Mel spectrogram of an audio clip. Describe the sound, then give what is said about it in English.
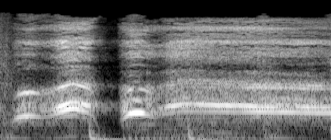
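A single drawn-out rooster crow, loud, rising then holding a strained, wavering pitch for under two seconds with no talking over it. “That's the rooster.”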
